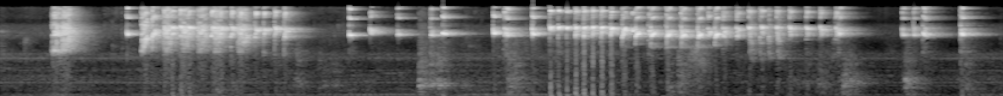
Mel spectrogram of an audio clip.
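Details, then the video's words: Lovebirds, kept birds, some singing vigorously (gacor) while others sleep or sit in pairs; shrill high chirps in short bursts, then a long unbroken run of rapid, piercing chatter, ending with a few separate sharp notes. "LOVE BIRD || ADA YANG GACOR ADA YANG TIDUR ADA YANG BERDUAAN"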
